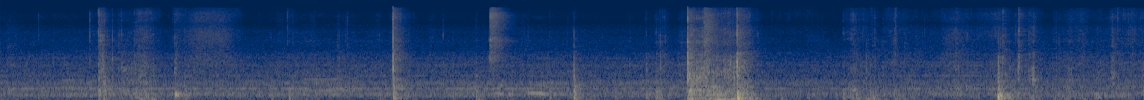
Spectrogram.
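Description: Cardboard boxes being handled: scuffs and light knocks of cardboard, with a sharp click about three seconds in and a short, louder rip about five seconds in as packing tape is peeled off.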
